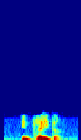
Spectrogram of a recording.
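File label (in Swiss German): "breite", Alsatian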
